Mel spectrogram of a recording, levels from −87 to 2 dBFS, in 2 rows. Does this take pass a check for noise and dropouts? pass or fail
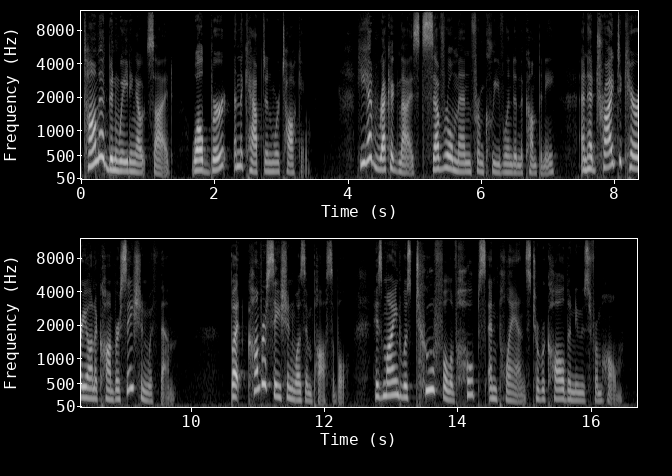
pass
